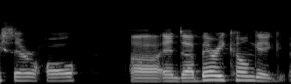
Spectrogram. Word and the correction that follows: Keoghan: Is that his name? – Yeah. – Did I say it right? – No, I was laughing at the Sarah Hall thing. – Barry Cohen. Koenig? – Keoghan.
